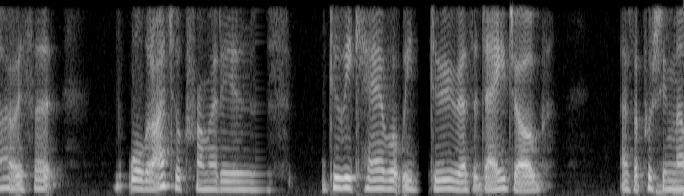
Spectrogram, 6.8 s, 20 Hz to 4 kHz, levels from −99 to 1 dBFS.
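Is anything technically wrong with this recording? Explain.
Yes, the audio has two faults.

From 2.36 to 2.89 s, just after "I took from it" and before "do we care what", there are repeated stalls (stutter). Packets kept arriving later than they were due, so the jitter buffer ran dry four times in about half a second. Each time the receiver stretched the last sound to cover the wait, about 171 ms in all and up to 108 ms at once, roughly a third of that stretch. Nothing is lost, but the speech drags and catches in short hiccups.

From 4.18 to 4.32 s, between "we care what we" and "as a", there is a call audio freeze. Packets were likely held up in transit, emptying the jitter buffer. The receiver continued the last sound as a brief fading buzz, then about 70 ms of silence, filling about 112 ms in total. When the audio resumes, it picks up exactly where it stopped, so speech is pushed later by that amount rather than cut. 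Throughout, the sound comes through a G.711 A-law call path with nothing above 4 kHz.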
